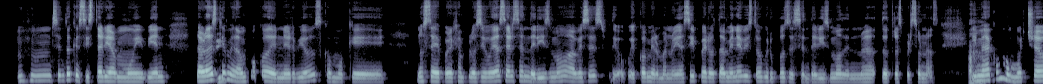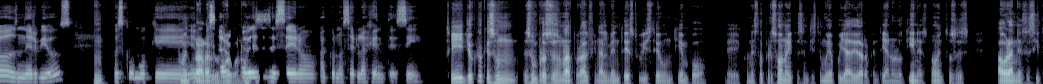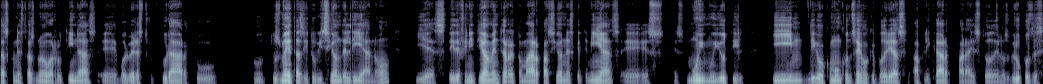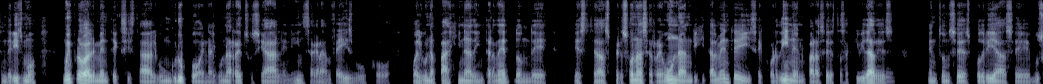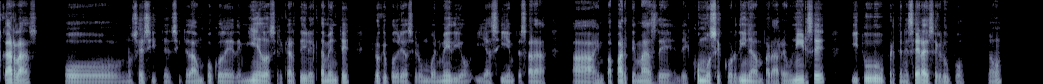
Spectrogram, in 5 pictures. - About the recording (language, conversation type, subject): Spanish, advice, ¿Cómo puedo recuperarme emocionalmente después de una ruptura reciente?
- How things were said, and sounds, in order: none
